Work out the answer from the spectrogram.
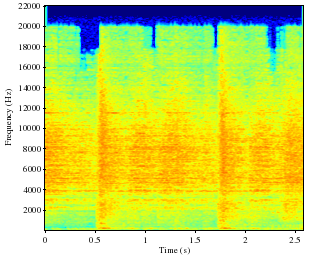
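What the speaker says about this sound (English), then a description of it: "here it is without that convolution reverb" Programmed MIDI drum kit for a metal band, played dry without room reverb, with two heavy hits about a second apart over dense, steady drumming, close and loud.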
